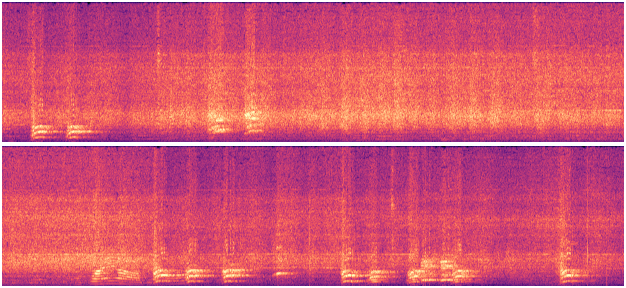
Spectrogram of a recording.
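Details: Chihuahua awaiting adoption, giving short high-pitched yips and barks in quick bursts, several clustered together near the end, while people talk steadily throughout and a constant low hum runs underneath.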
